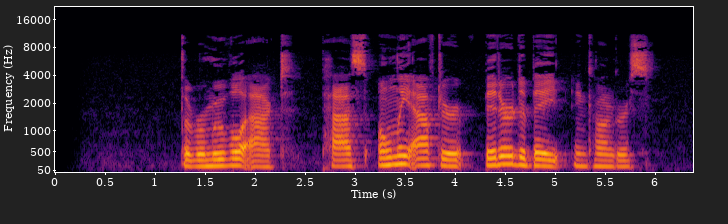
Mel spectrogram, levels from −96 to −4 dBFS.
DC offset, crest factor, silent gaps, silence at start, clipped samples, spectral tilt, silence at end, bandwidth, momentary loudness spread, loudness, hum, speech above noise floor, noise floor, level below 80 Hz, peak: under 0.1%; 16 dB; none; 1.25 s; under 0.1%; -5.5 dB/octave; 0.45 s; 11.5 kHz; 12 LU; -25 LUFS; none; 44 dB; -68 dBFS; -66 dBFS; -10 dBFS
